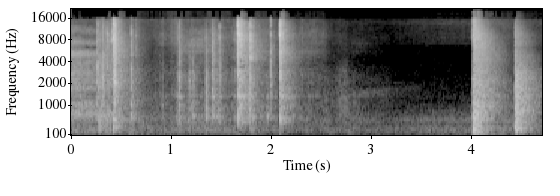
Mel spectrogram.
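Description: Several short, sharp pops from a nerf gun firing at targets, a quick cluster of clicks and thwacks early on, then a quiet gap before two crisp shots close by.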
